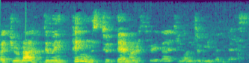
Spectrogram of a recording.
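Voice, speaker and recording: A man with a non-native accent, high-pitched, lively in intonation and fairly quick, with audible room echo. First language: not English. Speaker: university lecturer. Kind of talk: classroom lecture. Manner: stern.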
